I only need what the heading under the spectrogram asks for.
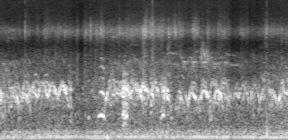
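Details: Geese squabbling while being fed bread in the evening produce wavering, overlapping honks and chatter, steady throughout with a few sharper notes.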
